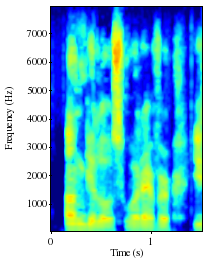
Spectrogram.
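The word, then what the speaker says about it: Άγγελος: one stays so how do you spell um Angelo's Angelo's what ever you spell alpha gamma gamma ETA lambda omicron Sigma and that's a spell on yellows that's pronounced Angelo's and in there it's just a gamma gamma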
